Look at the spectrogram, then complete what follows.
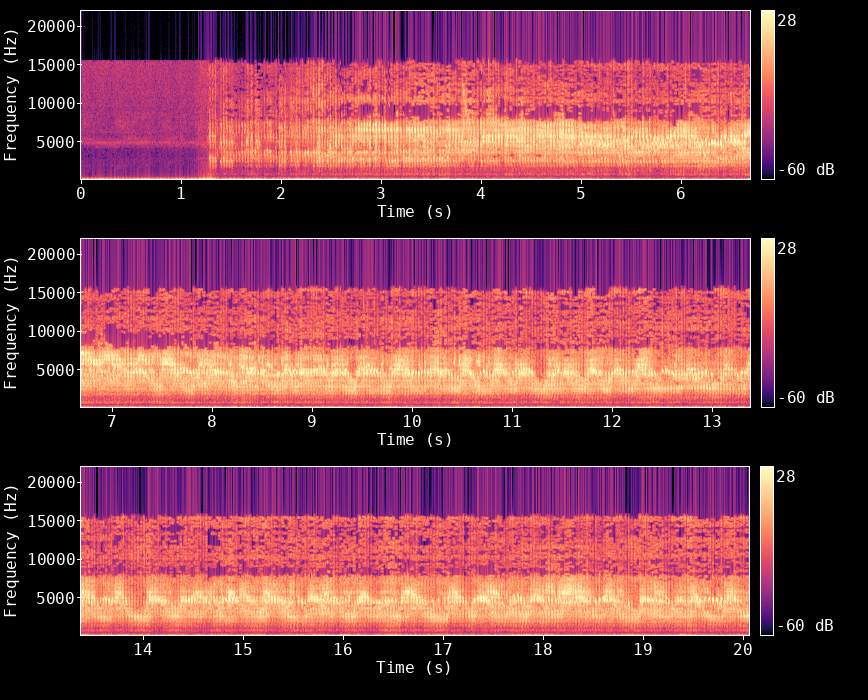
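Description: A brood of kingfisher nestlings in their nest burrow calling noisily, a dense, continuous chorus of high, rapid calls: food begging as a parent brings in a fish. It starts just after a single thump about a second in.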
